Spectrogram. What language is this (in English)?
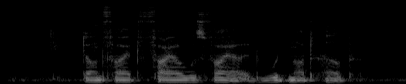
English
